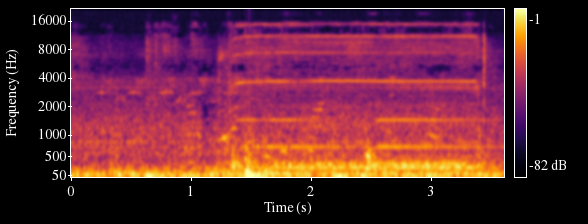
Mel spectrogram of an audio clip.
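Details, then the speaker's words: Chevrolet crank-no-start check: click at key-on, then faint steady electric hum for about two seconds from the rear as the fuel pump primes the system and cuts off; pump priming normally. "So, I don't know if y'all heard it, but you'll hear you you'll hear your fuel filter uh cutting on electrically and and pumping your fuel."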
